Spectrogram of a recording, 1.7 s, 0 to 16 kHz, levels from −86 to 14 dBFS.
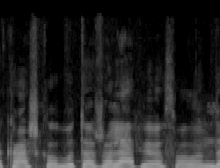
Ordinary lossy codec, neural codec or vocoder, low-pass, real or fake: MP3, 96 kbps; none; 14.4 kHz; real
